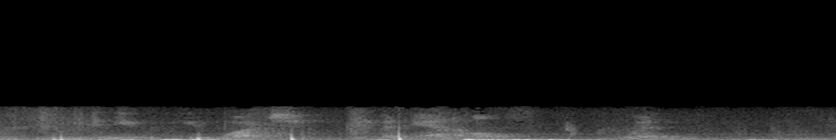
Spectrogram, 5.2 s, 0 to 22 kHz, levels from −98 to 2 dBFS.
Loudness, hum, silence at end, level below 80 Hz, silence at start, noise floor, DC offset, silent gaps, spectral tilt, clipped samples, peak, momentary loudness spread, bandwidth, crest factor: -30 LUFS; none; 0.1 s; -28 dBFS; 0 s; -47 dBFS; under 0.1%; none; -10 dB/octave; under 0.1%; -6 dBFS; 21 LU; 4.9 kHz; 20 dB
